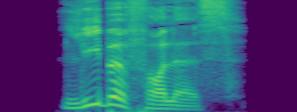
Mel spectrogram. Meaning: strong/mixed nominative/accusative neuter singular of liebevoll
- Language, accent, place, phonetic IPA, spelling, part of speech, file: German, Germany, Berlin, [ˈliːbəˌfɔləs], liebevolles, adjective, De-liebevolles.ogg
